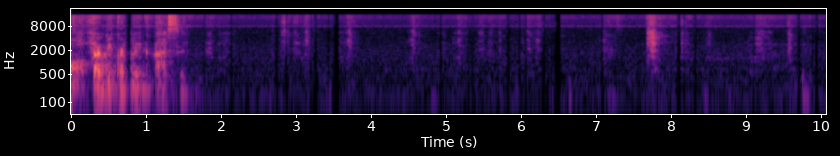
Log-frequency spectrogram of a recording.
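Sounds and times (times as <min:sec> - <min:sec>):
pen scratching on paper: 0:01.8 - 0:06.4, 0:07.0 - 0:10.0.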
